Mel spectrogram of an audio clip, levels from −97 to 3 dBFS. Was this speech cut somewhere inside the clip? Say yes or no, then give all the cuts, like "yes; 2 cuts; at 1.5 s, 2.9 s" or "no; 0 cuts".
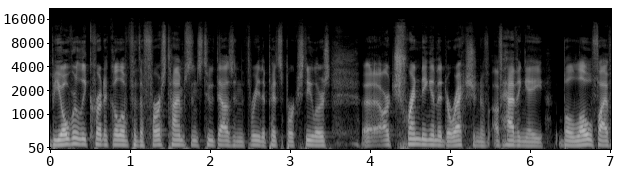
no; 0 cuts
